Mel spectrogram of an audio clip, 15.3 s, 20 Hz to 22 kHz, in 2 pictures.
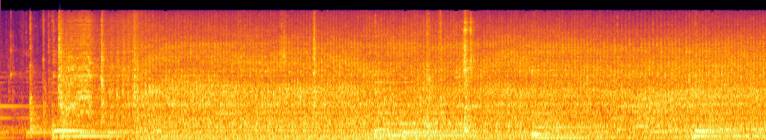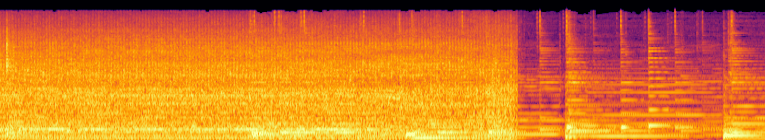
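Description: New Holland WorkMaster 55 tractor's diesel engine starts up about half a second in and runs steadily, under acoustic guitar music. The engine sound stops suddenly near the end, leaving only the music.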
